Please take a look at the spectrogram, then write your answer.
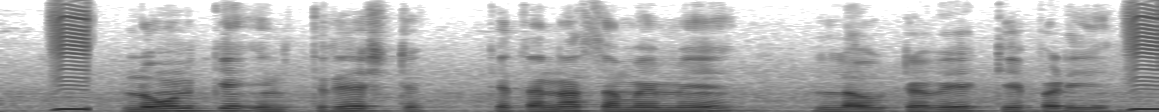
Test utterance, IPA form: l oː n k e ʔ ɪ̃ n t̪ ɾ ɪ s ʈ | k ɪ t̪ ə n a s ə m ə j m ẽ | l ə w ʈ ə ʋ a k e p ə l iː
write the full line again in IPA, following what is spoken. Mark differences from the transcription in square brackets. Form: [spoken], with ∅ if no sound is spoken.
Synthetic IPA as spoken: l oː n k e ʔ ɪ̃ n t̪ ɾ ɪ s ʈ | k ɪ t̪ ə n a s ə m ə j m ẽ | l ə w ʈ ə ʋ [e] k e p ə [ɽ] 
